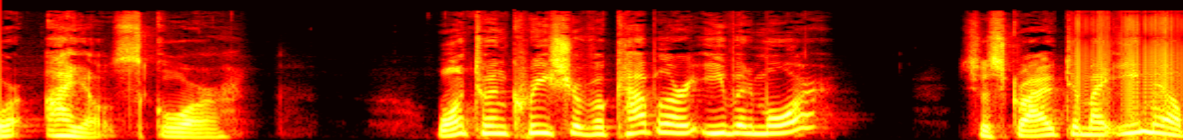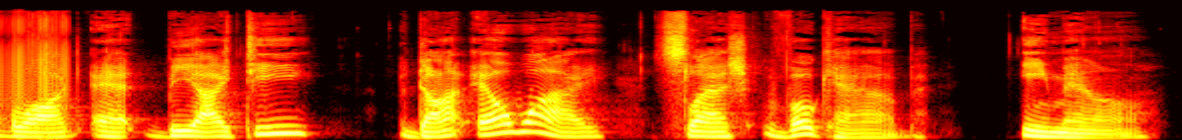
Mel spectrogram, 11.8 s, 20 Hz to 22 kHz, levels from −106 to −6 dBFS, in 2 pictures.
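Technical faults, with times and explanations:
5.35–6.27 s, buffer tearing: for just under a second the speech picks up a gritty, robotic rattle at about 172 Hz. The writer and the hardware reader of the ring buffer have slipped, so each period carries a small slice of stale audio from roughly 10 ms back, butted in with hard joins. Those splices repeat once per buffer, and the 172 Hz rate fits a 256-sample buffer. That steady repetition is where the buzz comes from.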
